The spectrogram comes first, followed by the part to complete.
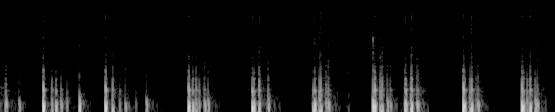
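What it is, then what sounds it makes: Cardboard box tapped with nails. Long acrylic nails tap rapidly on the top of a large, flat, printed cardboard lid from a keyboard kit box, which is hollow. The taps fall in quick clustered bursts separated by short pauses, giving dull, hollow, low thumps with almost no brightness and very little ring.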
